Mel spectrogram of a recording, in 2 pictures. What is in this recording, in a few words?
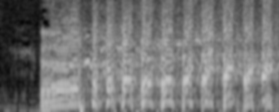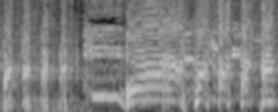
autotune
